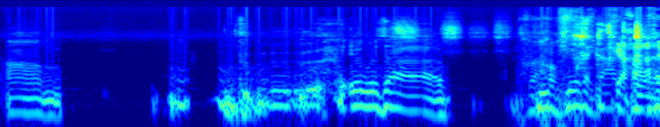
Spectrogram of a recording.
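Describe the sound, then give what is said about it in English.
A long, loud, gravelly beer burp rumbles, stretching over a couple of seconds, with a person speaking briefly before and after it. “That was a beer burp.”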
